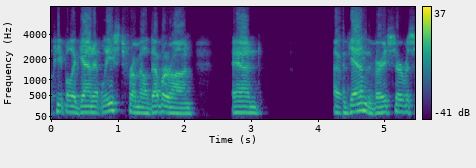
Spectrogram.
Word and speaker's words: Aldebaran: So, what are some common qualities of people who come from Aldebaran? Aldebaran. Some people call it Aldebaran.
